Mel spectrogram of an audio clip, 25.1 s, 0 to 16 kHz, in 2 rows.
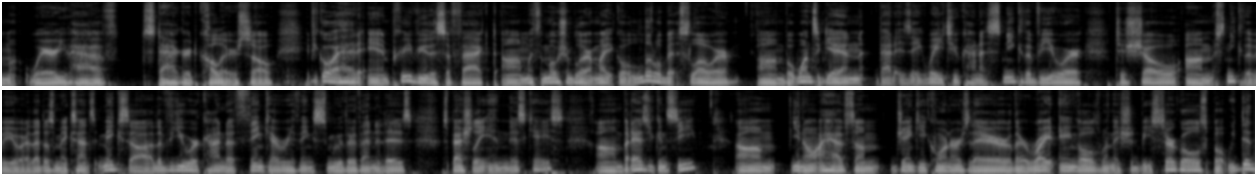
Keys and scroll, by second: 2.4 0.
